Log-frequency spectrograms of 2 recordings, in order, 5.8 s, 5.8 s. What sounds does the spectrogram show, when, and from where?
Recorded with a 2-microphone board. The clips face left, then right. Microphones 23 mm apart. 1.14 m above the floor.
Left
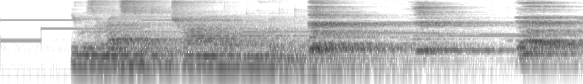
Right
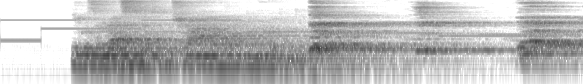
0.7 s a man speaking: 40° left (ahead or behind), 0.6 m
3.1 s a gasp: 40° left (ahead or behind), 0.8 m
